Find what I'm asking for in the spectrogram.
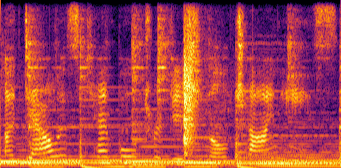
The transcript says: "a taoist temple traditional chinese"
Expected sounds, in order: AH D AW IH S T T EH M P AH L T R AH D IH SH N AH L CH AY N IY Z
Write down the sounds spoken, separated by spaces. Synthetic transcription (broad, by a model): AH D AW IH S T T EH M P AH L T R AH D IH SH N AH L CH AY N IY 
